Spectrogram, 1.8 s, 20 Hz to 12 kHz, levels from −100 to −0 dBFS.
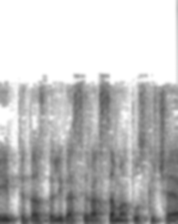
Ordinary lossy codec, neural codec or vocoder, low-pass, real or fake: MP3, 48 kbps; codec, 24 kHz, 0.9 kbps, WavTokenizer, medium speech release version 1; 10.8 kHz; fake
